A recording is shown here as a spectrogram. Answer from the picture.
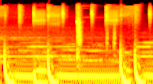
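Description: Background music with a drum-machine beat: booming low kicks that drop in pitch about four times, crisp high percussion hits, and a steady bass line.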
